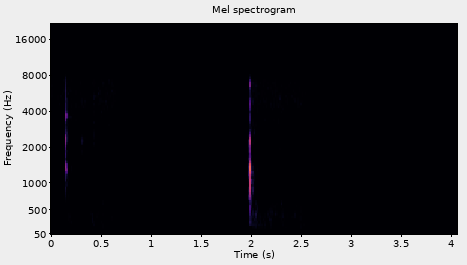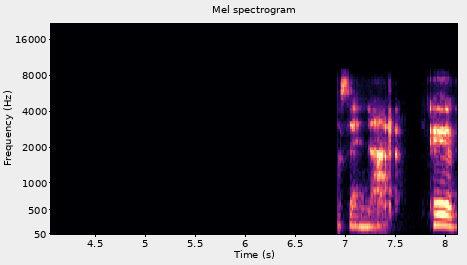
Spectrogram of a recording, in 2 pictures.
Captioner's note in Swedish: Tystnad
